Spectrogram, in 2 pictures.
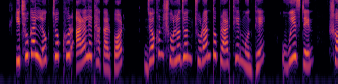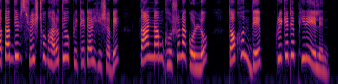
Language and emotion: Bengali, neutral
